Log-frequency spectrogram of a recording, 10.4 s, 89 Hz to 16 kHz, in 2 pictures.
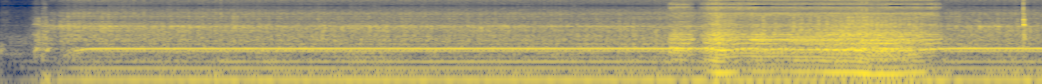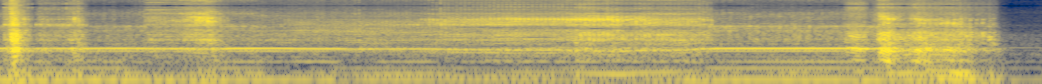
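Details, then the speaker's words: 1980s Black and Decker heater converted to fan, motor on light dimmer: thin steady whine over the fan hum holding pitch as speed changes; owner suspects dry motor bearings needing oil. "it's a whiny motor sounds like I need to oil that motor"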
